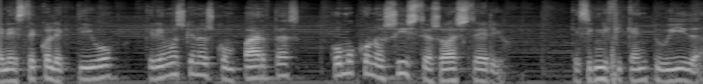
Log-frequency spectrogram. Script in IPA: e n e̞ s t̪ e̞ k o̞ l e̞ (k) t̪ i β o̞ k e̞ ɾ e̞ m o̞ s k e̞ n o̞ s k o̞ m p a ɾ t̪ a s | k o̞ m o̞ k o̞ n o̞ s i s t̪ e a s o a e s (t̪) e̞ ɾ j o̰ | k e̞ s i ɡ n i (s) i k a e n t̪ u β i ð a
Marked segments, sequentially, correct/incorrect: correct, correct, incorrect

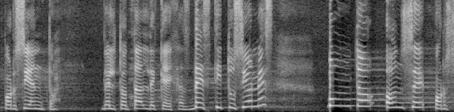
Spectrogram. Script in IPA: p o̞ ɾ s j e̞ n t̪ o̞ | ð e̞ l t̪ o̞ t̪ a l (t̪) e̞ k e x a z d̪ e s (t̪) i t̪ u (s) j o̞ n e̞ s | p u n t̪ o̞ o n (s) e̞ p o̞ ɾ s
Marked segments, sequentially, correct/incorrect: incorrect, correct, correct, correct

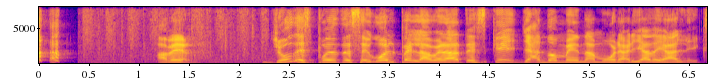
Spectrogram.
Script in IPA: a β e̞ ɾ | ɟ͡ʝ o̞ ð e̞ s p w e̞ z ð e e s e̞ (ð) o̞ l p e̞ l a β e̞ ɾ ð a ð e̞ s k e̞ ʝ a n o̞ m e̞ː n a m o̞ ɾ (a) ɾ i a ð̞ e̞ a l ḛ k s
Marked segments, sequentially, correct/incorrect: incorrect, correct

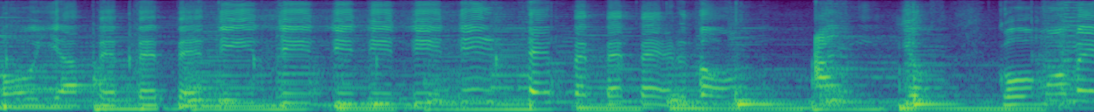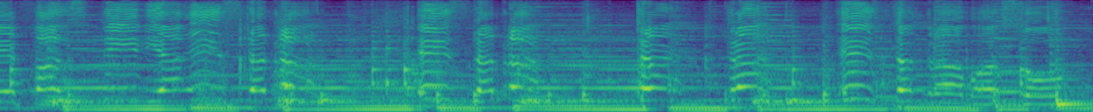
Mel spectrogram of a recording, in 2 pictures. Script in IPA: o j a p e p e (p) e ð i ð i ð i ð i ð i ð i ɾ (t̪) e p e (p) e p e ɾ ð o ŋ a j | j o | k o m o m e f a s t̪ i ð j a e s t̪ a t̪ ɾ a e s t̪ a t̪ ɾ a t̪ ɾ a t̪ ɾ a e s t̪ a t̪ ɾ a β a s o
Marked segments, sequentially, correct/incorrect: correct, correct, correct

